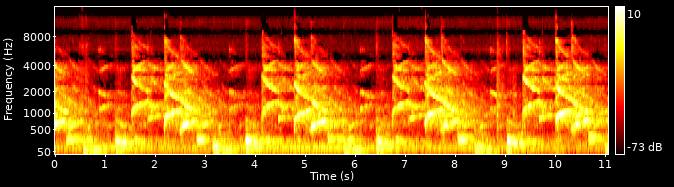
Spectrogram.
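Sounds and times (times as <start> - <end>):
low kick-like thumps: 0.6 - 1.6, 5.8 - 6.9, 8.4 - 9.4.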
